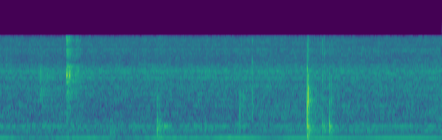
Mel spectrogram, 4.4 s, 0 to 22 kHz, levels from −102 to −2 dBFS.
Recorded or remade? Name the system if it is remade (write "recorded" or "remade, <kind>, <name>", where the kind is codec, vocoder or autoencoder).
recorded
